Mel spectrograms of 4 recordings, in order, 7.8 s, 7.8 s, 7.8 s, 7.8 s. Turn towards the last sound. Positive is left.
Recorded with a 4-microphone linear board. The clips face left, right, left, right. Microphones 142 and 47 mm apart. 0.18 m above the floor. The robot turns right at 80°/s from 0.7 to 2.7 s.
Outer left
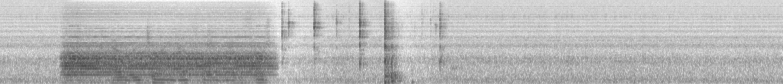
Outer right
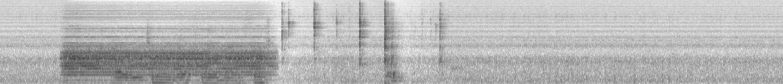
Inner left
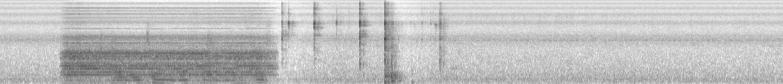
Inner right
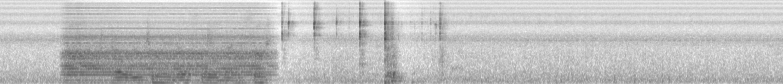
turn(degrees=35)  # may be behind; listen again after turning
